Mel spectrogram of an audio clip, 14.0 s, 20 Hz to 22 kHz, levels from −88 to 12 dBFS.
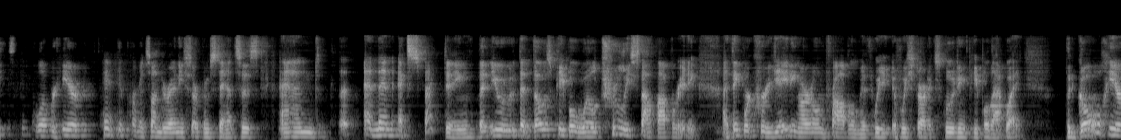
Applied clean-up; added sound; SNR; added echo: neural mask model DeepFilterNet 3.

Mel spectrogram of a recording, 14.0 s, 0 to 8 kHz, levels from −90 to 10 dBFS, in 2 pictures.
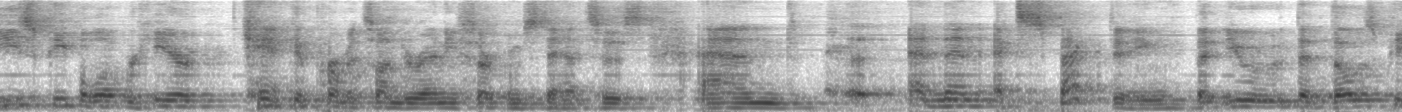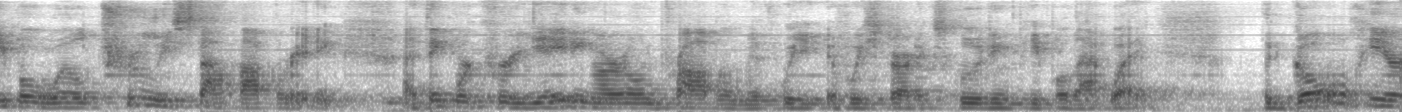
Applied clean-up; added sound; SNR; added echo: neural separator model SepFormer DNS4.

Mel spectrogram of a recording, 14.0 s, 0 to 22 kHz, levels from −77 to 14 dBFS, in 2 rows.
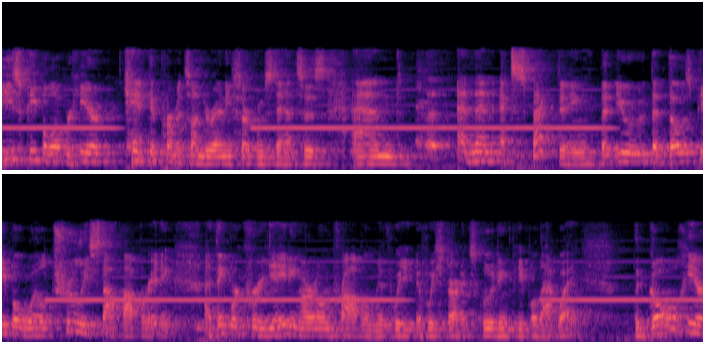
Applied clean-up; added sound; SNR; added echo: none; Wind instrument, woodwind instrument; 10 dB; reverberation time 0.8 s.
